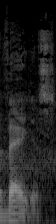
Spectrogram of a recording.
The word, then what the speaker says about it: vagus: state is regulated by the vagus kind of like pronounced like Las Vegas but it's the AG us if you're interested in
